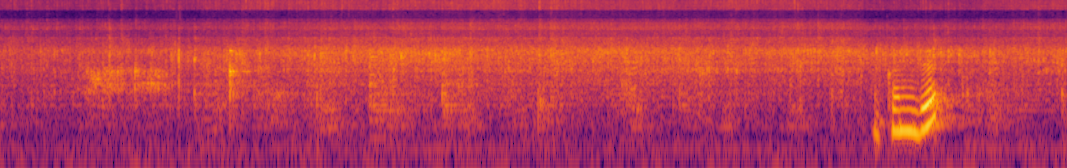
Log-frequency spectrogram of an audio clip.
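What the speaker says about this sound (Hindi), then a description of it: "लाल हो तक भूज लेबै आलू के मटर के" Boiled potatoes and green peas frying in a pan for aloo matar, a steady sizzle throughout with occasional stirring scrapes and a brief louder clatter near the end, with a few quiet spoken words.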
